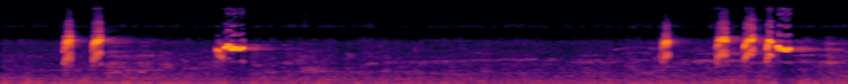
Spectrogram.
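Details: Sooty-headed bulbul singing vigorously to stir other kept bulbuls: two sharp notes, then a rolling whistle, and after a pause a faster burst of clipped notes ending in a liquid slurred whistle.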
